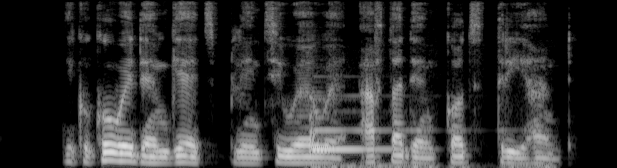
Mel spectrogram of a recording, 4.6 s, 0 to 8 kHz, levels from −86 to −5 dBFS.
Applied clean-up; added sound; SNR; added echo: neural mask model RNNoise.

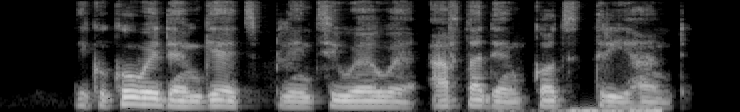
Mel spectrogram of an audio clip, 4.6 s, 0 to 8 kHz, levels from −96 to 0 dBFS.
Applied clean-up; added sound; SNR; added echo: neural mask model Resemble Enhance denoiser.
